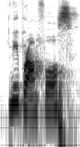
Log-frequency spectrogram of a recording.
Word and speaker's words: New Braunfels: sir new brown fools talk to me about new Brown new Brown foals or new Brown Fells or how do you say that New Braunfels got it um are you from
